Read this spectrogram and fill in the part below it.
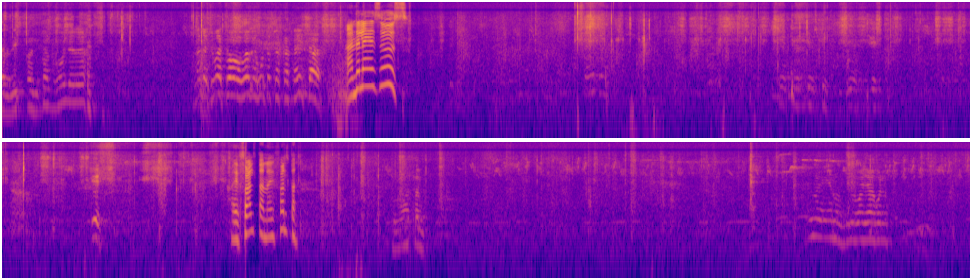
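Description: A man talks loudly nearby, outdoors.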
